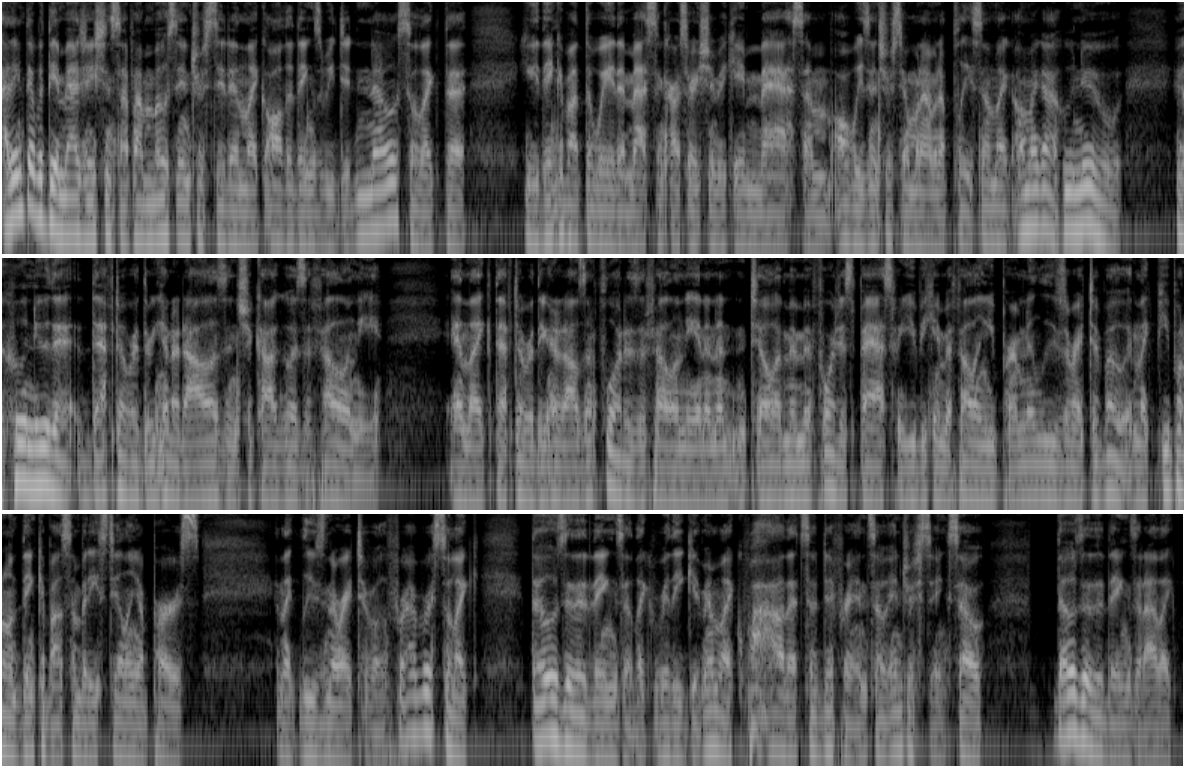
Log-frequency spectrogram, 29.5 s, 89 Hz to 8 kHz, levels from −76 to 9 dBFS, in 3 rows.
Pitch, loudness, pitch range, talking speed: 100 Hz, -24 LUFS, 95-120 Hz, 270 wpm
